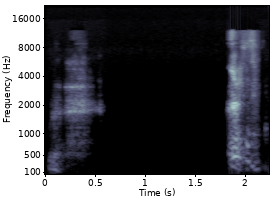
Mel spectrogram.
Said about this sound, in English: I'm going to sneeze.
